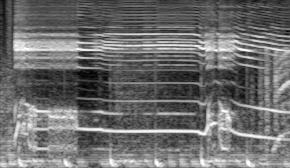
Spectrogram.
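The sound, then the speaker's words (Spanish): A loud, drawn-out chicken cry, shrill and squawking, with its pitch sliding up and down near the end, sounding over a steady rhythmic thumping in the background. “¿Vas a ser tú también otro Demóstenes? ¡Grito combate, pollo!”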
